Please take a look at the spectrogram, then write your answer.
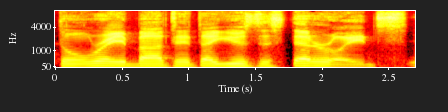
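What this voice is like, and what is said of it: Poor Schwarzenegger accent impression. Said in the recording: “Schwarzenegger ... I, am not a good accent person, man. I I destroy everybody's accents real quick.”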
